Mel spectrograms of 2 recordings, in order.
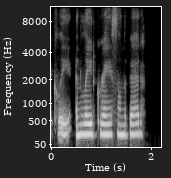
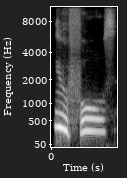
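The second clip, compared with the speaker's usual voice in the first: laughed; 4 semitones higher, 6 dB louder than usual. A narrator's reading. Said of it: "Big Jerry laughed".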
